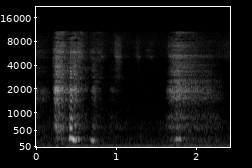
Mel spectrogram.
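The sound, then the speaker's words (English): A person's yawn: a breathy, airy intake carrying a low voiced groan, followed after a short pause by a softer, drawn-out breathy exhale. It is quiet overall, with no talk over it. “And there's the yawn.”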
